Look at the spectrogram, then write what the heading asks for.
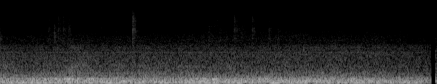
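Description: Steady low rumble of a Class 168 HybridFLEX diesel-battery hybrid train running at speed, heard from inside the passenger saloon. It drops out briefly near the end.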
